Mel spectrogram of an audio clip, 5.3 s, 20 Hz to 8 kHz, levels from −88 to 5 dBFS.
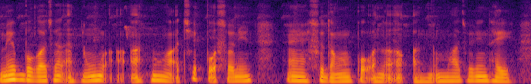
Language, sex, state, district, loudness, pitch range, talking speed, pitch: Mizo, male, Mizoram, Aizawl, -20 LUFS, 90-110 Hz, 280 wpm, 100 Hz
